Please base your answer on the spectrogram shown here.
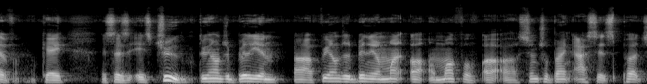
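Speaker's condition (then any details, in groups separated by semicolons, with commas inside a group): No condition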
